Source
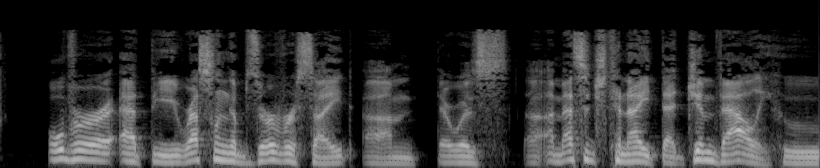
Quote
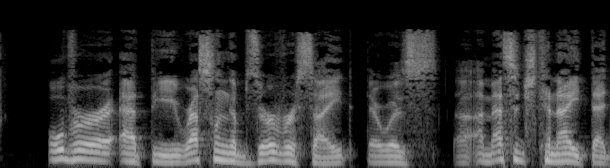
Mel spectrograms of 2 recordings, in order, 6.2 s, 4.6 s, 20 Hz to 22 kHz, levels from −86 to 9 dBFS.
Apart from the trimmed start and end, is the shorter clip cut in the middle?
yes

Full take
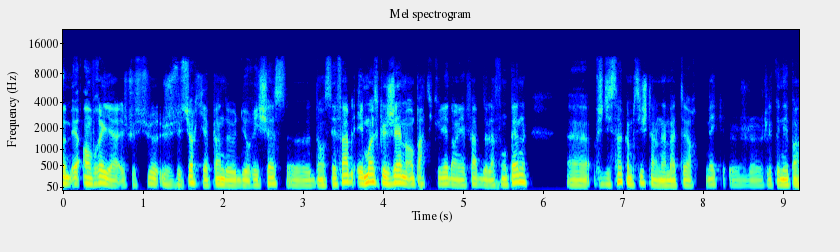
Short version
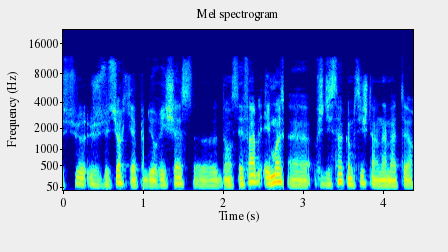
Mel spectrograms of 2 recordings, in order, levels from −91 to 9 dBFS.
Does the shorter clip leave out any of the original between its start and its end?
yes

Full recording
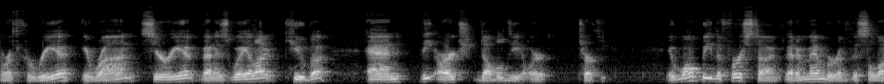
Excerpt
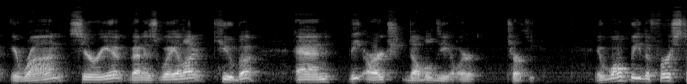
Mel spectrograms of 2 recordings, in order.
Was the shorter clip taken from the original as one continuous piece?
yes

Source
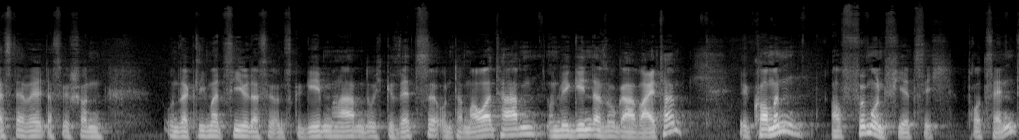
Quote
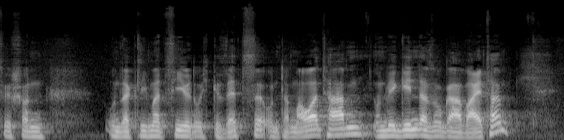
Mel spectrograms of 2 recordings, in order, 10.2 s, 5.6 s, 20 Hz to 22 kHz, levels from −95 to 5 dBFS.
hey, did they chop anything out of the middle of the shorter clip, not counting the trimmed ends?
yes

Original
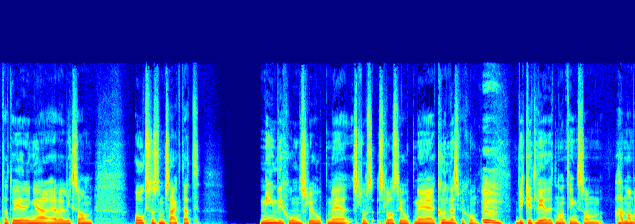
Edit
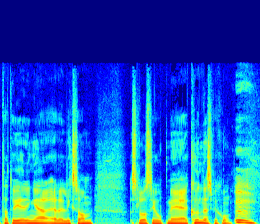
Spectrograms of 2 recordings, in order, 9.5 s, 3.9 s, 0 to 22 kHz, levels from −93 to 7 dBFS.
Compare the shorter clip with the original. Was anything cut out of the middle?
yes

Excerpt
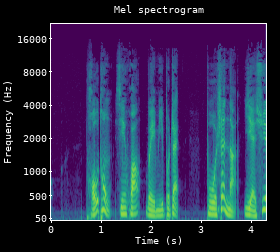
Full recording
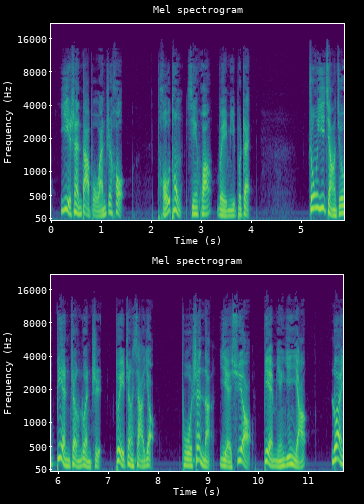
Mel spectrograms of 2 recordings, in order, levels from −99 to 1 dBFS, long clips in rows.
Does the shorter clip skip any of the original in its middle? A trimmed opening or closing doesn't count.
yes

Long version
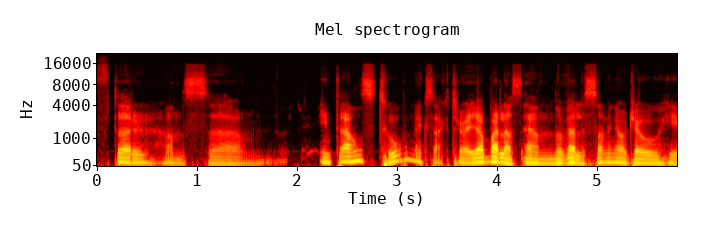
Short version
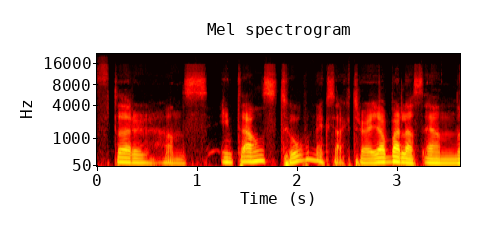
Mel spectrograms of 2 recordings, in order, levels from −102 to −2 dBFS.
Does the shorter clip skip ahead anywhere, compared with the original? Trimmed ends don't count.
yes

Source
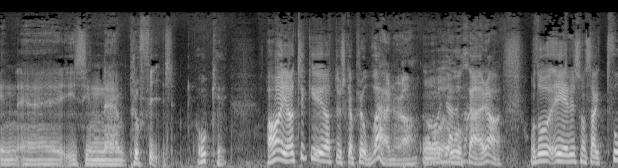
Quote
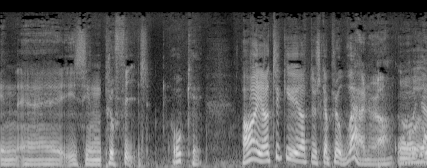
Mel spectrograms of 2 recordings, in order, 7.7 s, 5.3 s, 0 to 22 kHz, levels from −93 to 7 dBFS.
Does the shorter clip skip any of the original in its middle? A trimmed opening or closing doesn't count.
yes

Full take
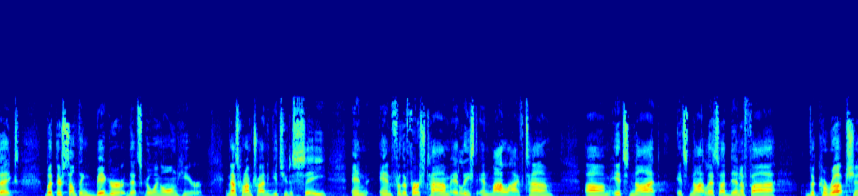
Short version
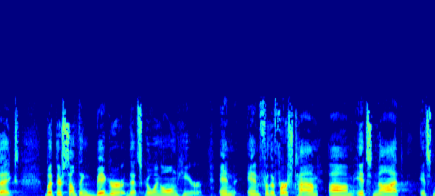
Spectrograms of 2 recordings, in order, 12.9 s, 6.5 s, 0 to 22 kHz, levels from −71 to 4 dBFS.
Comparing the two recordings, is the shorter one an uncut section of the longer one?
no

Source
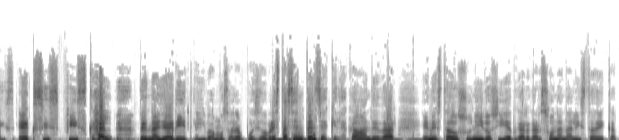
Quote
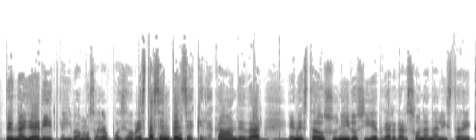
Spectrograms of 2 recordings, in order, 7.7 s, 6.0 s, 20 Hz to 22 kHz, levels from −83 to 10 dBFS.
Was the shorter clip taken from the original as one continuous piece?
yes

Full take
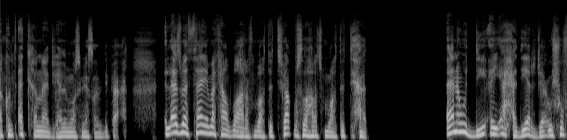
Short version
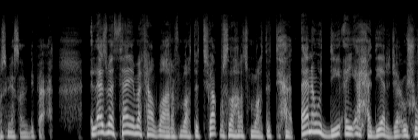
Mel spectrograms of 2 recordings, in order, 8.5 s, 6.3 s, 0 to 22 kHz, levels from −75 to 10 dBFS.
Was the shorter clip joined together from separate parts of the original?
yes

